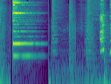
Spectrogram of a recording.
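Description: A bright bell-like ding sound effect struck once about a quarter second in, ringing steadily for most of a second and then cutting off abruptly, followed by fainter background music.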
